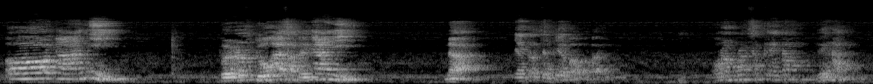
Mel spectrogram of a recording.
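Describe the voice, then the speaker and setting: A male preacher tells a story in an animated way during his sermon and keeps turning to the congregation with questions. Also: high voice, measured pace, pauses often, far from the mic, a little hiss or hum. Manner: animated, addresses the congregation often. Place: large echoey church hall. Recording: echoey hall, off-mic.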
